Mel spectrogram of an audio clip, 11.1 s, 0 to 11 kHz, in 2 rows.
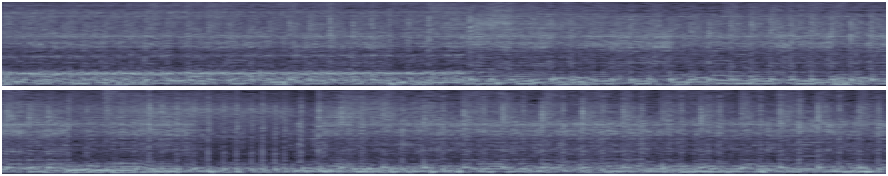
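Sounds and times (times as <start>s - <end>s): dense drumming: 0.0s - 11.0s
distorted metal guitars: 0.0s - 11.0s.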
